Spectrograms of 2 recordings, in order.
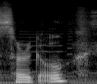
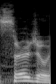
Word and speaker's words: Sergal: I didn't know it's pronounced as Sergal. I called it Sergio.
